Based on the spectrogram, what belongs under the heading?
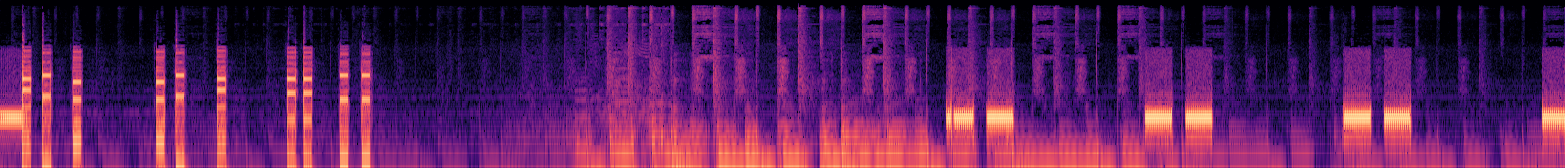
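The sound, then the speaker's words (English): A quick run of touch-tone dialing beeps, then a pause and a repeating ringback tone in steady pairs of bursts, heard over muffled background voices and rustling. “Answer the phone.”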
